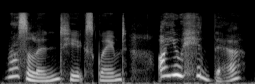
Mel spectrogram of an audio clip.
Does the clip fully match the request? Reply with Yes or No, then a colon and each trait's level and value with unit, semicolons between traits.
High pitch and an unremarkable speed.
Yes: very high, 255 Hz; average, 165 wpm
